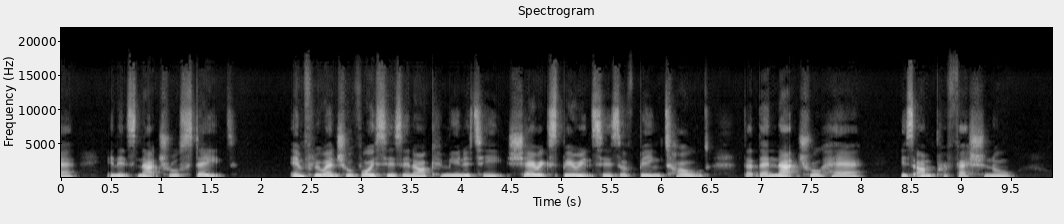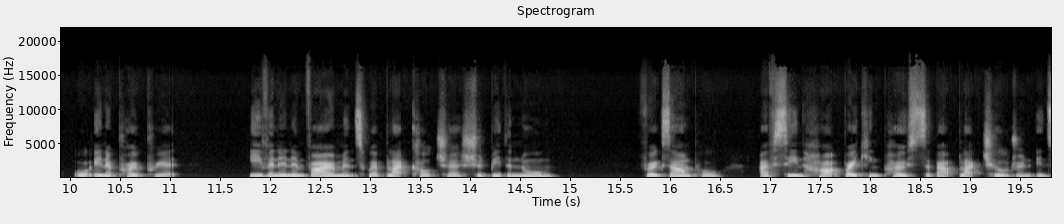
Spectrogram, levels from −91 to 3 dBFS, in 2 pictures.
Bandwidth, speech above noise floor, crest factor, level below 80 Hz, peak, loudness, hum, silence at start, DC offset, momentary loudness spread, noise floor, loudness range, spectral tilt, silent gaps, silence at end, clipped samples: 16.5 kHz; 50 dB; 22 dB; -72 dBFS; -4 dBFS; -24 LUFS; none; 0 s; under 0.1%; 10 LU; -74 dBFS; 4 LU; -5 dB/octave; none; 0 s; under 0.1%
